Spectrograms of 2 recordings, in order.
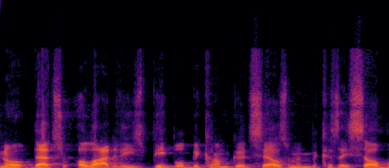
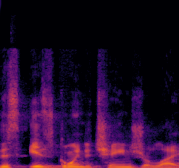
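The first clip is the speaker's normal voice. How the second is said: ordinary talk, nothing marked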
